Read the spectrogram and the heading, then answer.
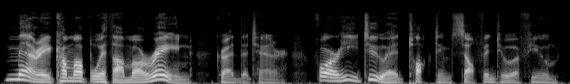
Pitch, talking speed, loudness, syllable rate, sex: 120 Hz, 190 wpm, -18 LUFS, 4.7 syllables/s, male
